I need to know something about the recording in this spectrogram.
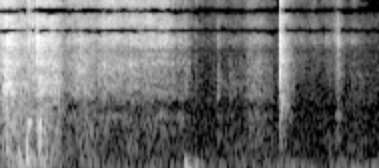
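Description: Quiet handling of a large printed cross-stitch canvas as it is turned: faint rustling, a soft knock about a second in and a sharp click near the end.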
